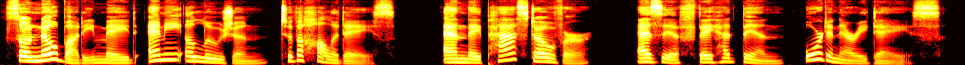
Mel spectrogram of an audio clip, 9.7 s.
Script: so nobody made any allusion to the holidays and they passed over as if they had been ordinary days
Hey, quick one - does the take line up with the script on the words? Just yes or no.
yes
